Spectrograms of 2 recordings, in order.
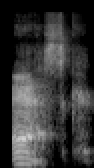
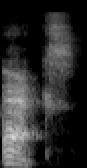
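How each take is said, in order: First: The word sounds like 'ask', with s before k. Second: The word sounds like 'axe', with k before s. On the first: This is the standard pronunciation. "It's not X, it's ask" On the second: "pronounce the word ask like a wood chopping axe"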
